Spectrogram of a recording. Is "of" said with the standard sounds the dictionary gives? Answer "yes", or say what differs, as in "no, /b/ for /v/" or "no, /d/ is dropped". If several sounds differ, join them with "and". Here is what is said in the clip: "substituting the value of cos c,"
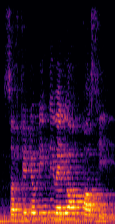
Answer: no, /p/ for /v/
